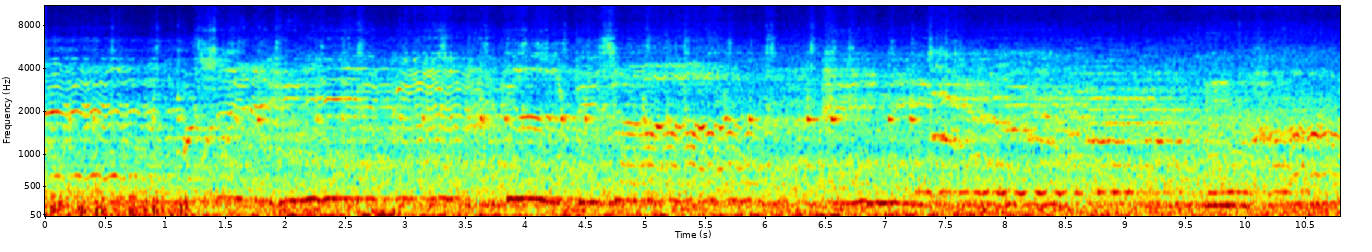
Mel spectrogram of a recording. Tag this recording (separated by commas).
Music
